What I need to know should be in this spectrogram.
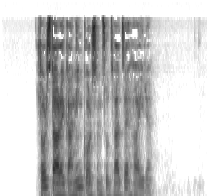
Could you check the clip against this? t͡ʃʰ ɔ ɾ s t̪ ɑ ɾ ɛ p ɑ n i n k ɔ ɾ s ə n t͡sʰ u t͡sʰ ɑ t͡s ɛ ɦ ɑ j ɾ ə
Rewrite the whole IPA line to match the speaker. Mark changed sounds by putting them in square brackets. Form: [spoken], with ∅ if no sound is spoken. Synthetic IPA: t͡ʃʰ ɔ ɾ s t̪ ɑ ɾ ɛ [k] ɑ n i n k ɔ ɾ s ə n t͡sʰ u t͡sʰ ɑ t͡s ɛ ɦ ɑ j ɾ ə

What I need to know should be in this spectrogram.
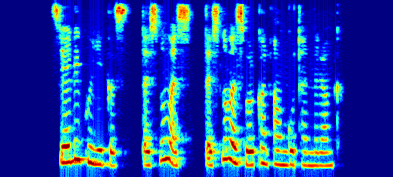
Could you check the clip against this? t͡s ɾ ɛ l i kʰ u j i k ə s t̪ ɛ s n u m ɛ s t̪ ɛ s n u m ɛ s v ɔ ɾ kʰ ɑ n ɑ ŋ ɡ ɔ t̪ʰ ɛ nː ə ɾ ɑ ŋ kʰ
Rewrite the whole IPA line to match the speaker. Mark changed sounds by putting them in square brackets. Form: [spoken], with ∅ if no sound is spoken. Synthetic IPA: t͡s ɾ ɛ l i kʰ u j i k ə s t̪ ɛ s n u m ɛ s t̪ ɛ s n u m ɛ s v ɔ ɾ kʰ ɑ n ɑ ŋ ɡ [u] t̪ʰ ɛ nː ə ɾ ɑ ŋ kʰ

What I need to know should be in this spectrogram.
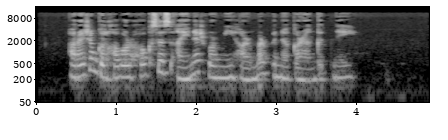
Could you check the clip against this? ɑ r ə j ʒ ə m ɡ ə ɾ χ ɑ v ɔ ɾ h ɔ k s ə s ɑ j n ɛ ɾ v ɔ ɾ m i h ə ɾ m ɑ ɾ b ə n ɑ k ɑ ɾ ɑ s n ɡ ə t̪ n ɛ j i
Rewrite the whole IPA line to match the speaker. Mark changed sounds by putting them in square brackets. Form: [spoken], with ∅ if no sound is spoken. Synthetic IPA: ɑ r [ɑ] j ʒ ə m ɡ ə [l] χ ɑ v ɔ ɾ h ɔ k s ə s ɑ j n ɛ ɾ v ɔ ɾ m i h [ɑ] ɾ m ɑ ɾ b ə n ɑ k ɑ ɾ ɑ [∅] n ɡ ə t̪ n ɛ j i

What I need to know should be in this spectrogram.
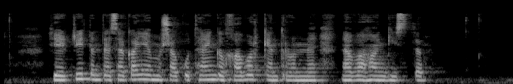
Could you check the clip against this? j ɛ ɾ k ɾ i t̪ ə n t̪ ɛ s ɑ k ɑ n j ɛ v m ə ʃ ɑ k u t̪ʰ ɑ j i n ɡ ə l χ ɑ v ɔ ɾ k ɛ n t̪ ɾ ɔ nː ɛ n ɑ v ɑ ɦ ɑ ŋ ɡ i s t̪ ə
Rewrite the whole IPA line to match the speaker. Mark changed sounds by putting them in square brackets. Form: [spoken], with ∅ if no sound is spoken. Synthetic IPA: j ɛ ɾ k ɾ i t̪ ə n t̪ ɛ s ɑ k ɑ n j ɛ v m ə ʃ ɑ k u t̪ʰ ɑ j i n ɡ ə l χ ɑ v ɔ ɾ k ɛ n t̪ ɾ ɔ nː ɛ n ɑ v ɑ ɦ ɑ ŋ ɡ i s t̪ ə

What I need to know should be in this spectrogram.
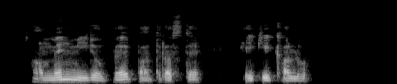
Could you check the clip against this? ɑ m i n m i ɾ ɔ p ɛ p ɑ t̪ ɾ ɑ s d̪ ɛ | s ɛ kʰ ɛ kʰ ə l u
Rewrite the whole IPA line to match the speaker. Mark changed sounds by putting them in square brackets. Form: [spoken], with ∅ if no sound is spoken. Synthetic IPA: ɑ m [ɛ] n m i ɾ ɔ p ɛ p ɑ t̪ ɾ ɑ s [t̪] ɛ | [h] ɛ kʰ ɛ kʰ [ɑ] l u

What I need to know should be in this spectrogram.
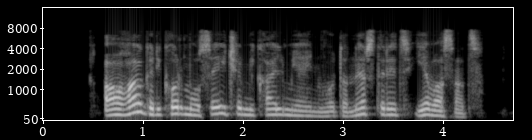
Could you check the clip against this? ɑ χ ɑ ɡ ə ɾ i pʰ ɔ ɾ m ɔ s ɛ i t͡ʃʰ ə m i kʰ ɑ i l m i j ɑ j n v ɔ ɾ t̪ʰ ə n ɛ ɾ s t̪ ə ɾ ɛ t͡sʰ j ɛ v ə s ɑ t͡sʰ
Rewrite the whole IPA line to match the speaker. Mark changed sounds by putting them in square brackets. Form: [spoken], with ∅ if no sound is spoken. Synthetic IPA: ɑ [ʁ] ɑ ɡ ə ɾ i [kʰ] ɔ ɾ m ɔ s ɛ i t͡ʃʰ ə m i kʰ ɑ [j] l m i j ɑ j n v ɔ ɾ [t̪] ə n ɛ ɾ s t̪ ə ɾ ɛ t͡sʰ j ɛ v [ɑ] s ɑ t͡sʰ

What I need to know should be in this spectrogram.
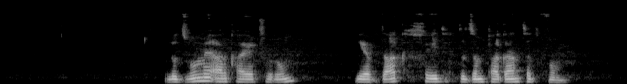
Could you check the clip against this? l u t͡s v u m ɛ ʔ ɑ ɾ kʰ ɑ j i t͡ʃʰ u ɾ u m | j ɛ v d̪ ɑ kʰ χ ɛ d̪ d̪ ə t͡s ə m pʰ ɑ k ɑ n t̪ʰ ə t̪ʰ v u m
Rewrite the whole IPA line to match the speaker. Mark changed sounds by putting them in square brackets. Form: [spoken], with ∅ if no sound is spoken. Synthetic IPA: l u t͡s v u m ɛ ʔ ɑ ɾ kʰ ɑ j [ɛ] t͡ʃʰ u ɾ u m | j ɛ v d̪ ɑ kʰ χ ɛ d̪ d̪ ə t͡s ə m pʰ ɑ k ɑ n t̪ʰ ə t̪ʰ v u m

